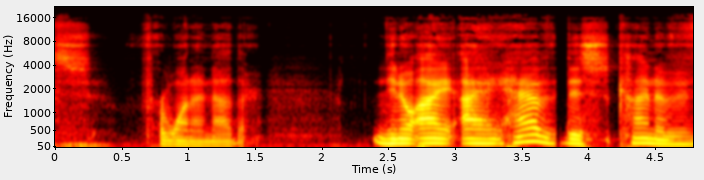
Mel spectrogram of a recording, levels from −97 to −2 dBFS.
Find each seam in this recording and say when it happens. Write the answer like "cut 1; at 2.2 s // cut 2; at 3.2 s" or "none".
cut 1; at 2.3 s // cut 2; at 3.7 s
